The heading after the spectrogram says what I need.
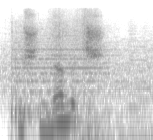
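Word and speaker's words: Buchnevich: Louis gets on the board with a power play by Bushnevich.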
